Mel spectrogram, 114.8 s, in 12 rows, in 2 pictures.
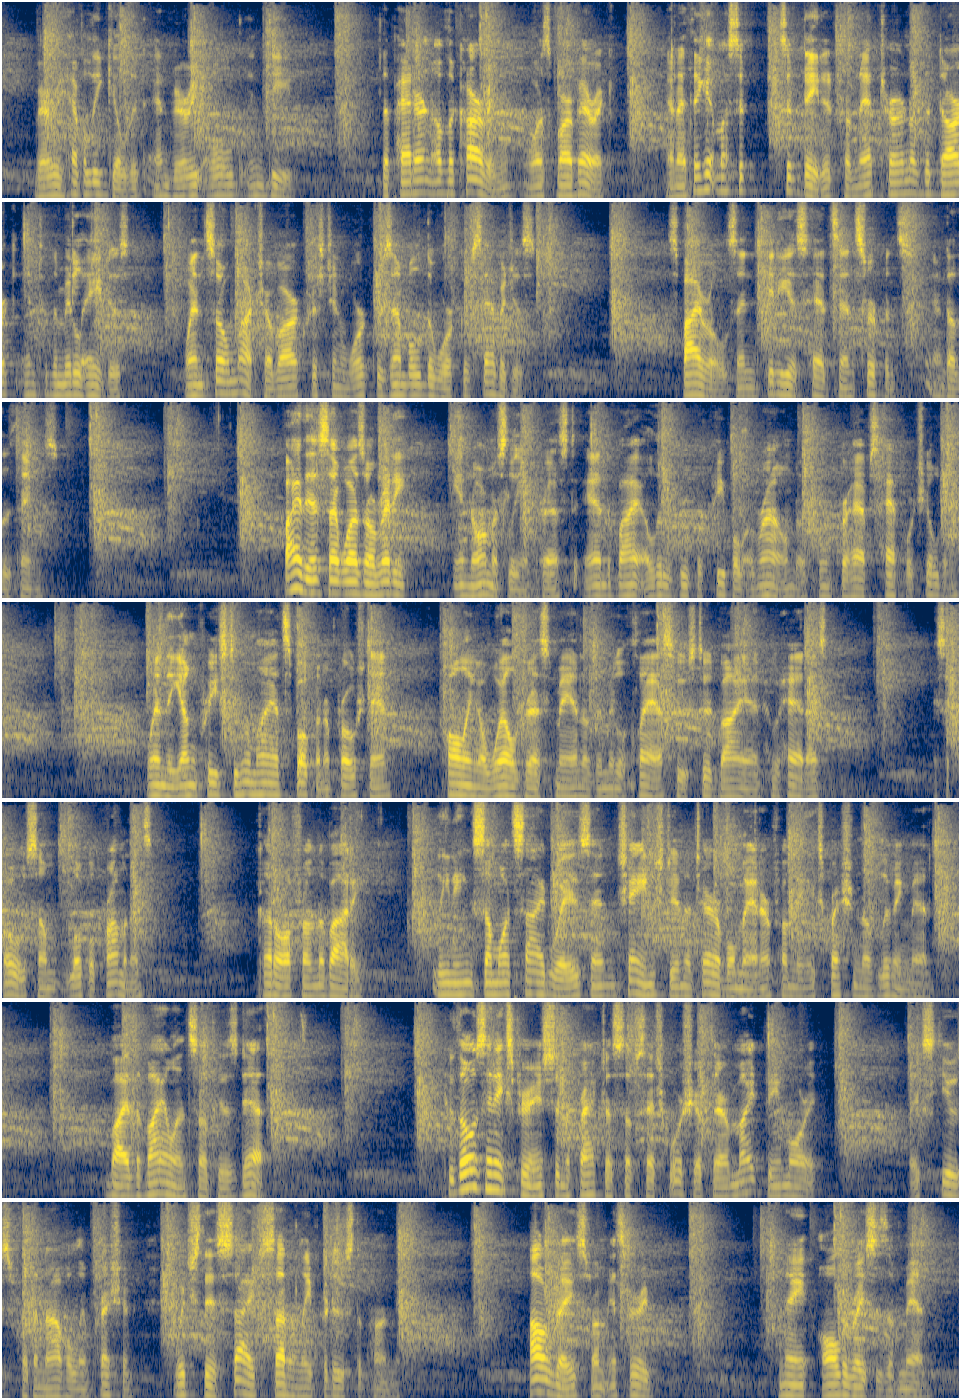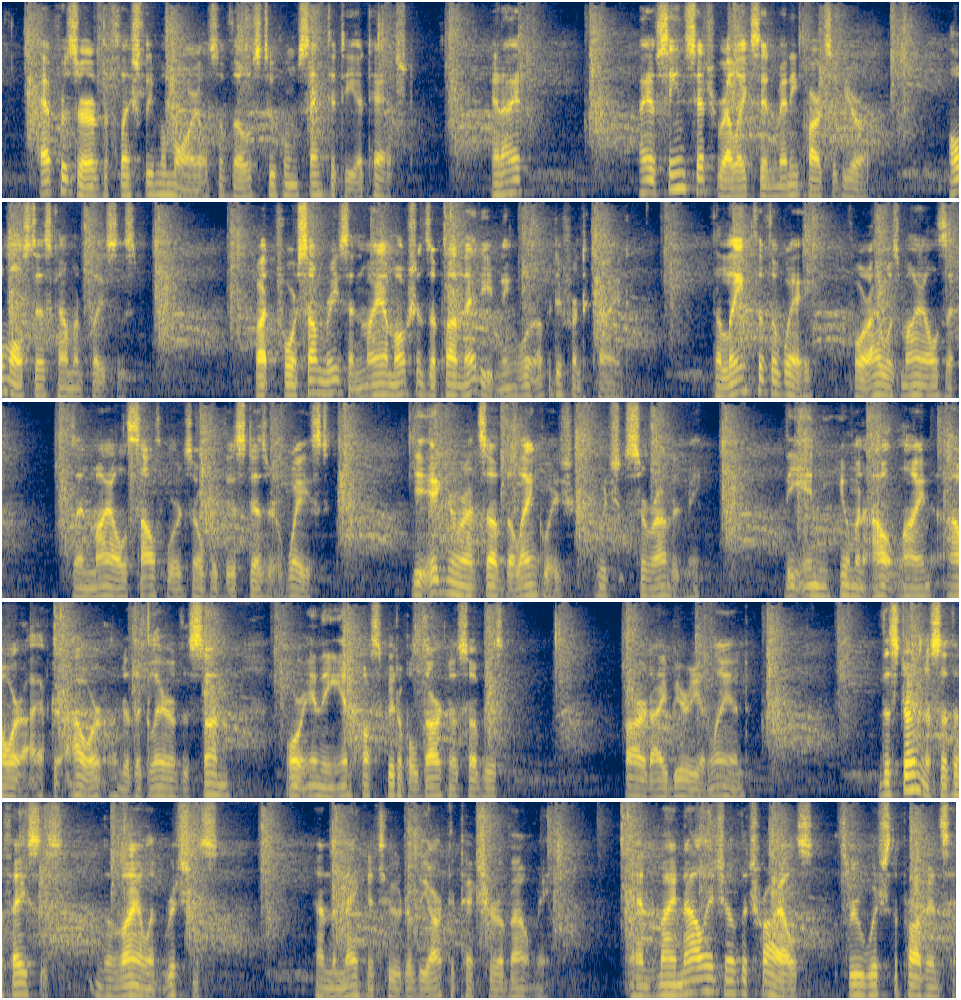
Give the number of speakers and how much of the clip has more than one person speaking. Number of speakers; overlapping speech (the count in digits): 1, no overlap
